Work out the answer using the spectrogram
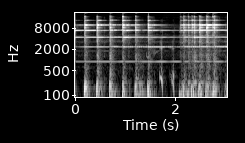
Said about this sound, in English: This bell reeks, dude. What's up with this fucking bell? All right. What's up with that bell?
